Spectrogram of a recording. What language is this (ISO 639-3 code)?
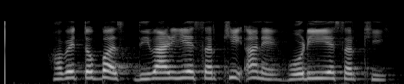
guj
